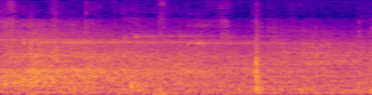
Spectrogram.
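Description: Tennis ball impact on an indoor court: a single sharp knock about a second and a half in, echoing in the hall.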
